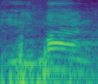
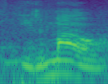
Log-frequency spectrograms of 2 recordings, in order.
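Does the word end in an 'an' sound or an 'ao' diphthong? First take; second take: an sound; ao diphthong. First: The word ends in an 'an' sound. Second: The word ends in an 'ao' diphthong. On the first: This is how it is said in Pontevedra. "a miña nai é de Pontevedra, e di Irmán" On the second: This is how it is said in Lugo. "meu pai é de Lugo, entón di Irmao"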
